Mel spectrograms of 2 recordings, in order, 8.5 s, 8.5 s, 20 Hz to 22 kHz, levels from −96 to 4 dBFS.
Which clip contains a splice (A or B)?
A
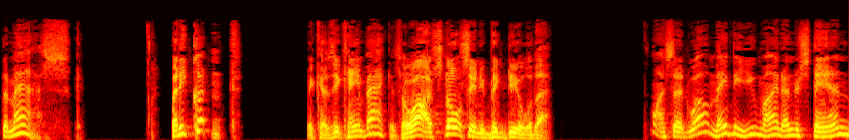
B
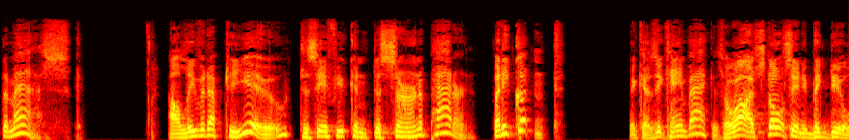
A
